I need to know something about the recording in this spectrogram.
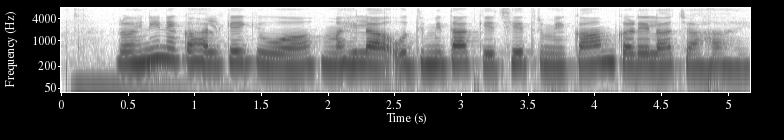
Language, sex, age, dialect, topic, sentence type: Magahi, female, 31-35, Western, banking, statement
